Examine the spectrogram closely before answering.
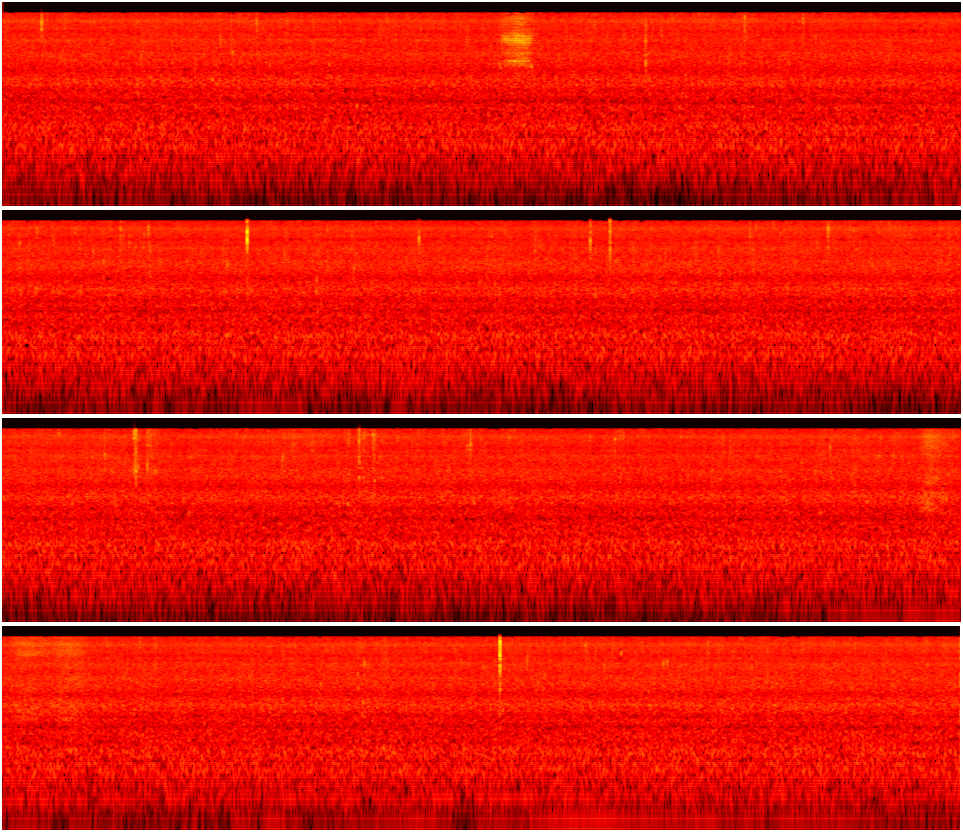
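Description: Shallow mountain river rushing steadily over a gravel and stone bed.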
